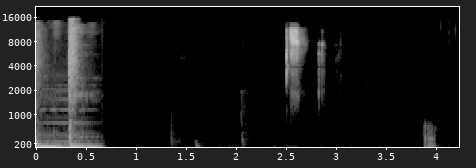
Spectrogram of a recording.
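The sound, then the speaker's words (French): Michelob Ultra light beer cans being opened: a loud, sharp metallic crack, then scattered quiet clicks and a couple of short fizzy hisses, with no talking. “Il fait 32 degrés puis qu'il entend des bières ouvrir dans le même astuce qui doit vous haïr.”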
